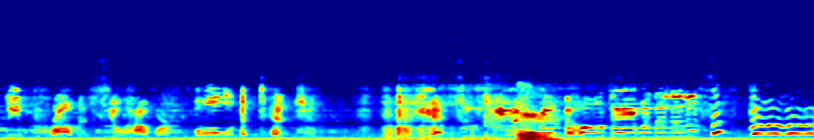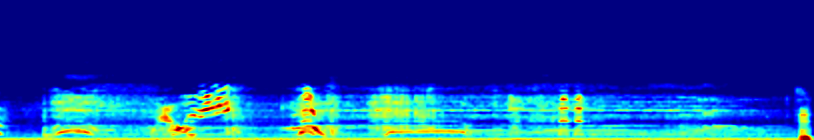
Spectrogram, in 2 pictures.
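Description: Cartoon episode soundtrack: high-pitched character voices, including a long wavering exclamation around four seconds in, over background music, with a steady low hum underneath.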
